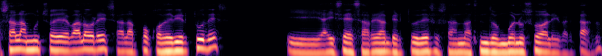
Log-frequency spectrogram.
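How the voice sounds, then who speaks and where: A man talks very fast in a Spanish accent, with a medium pitch and fairly even intonation. His tone is dark and mellow, and the background is quiet. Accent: Spanish (Spain). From Spain, Madrid. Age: 50s. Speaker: business school director. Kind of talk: interview.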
